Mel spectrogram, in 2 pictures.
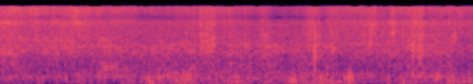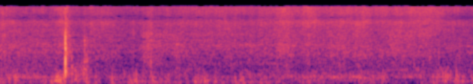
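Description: Crumbly lumps of charcoal being crushed by gloved hands on a hard floor: gritty crunching and crumbling with many small crackles, and one sharp crack about three and a half seconds in.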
